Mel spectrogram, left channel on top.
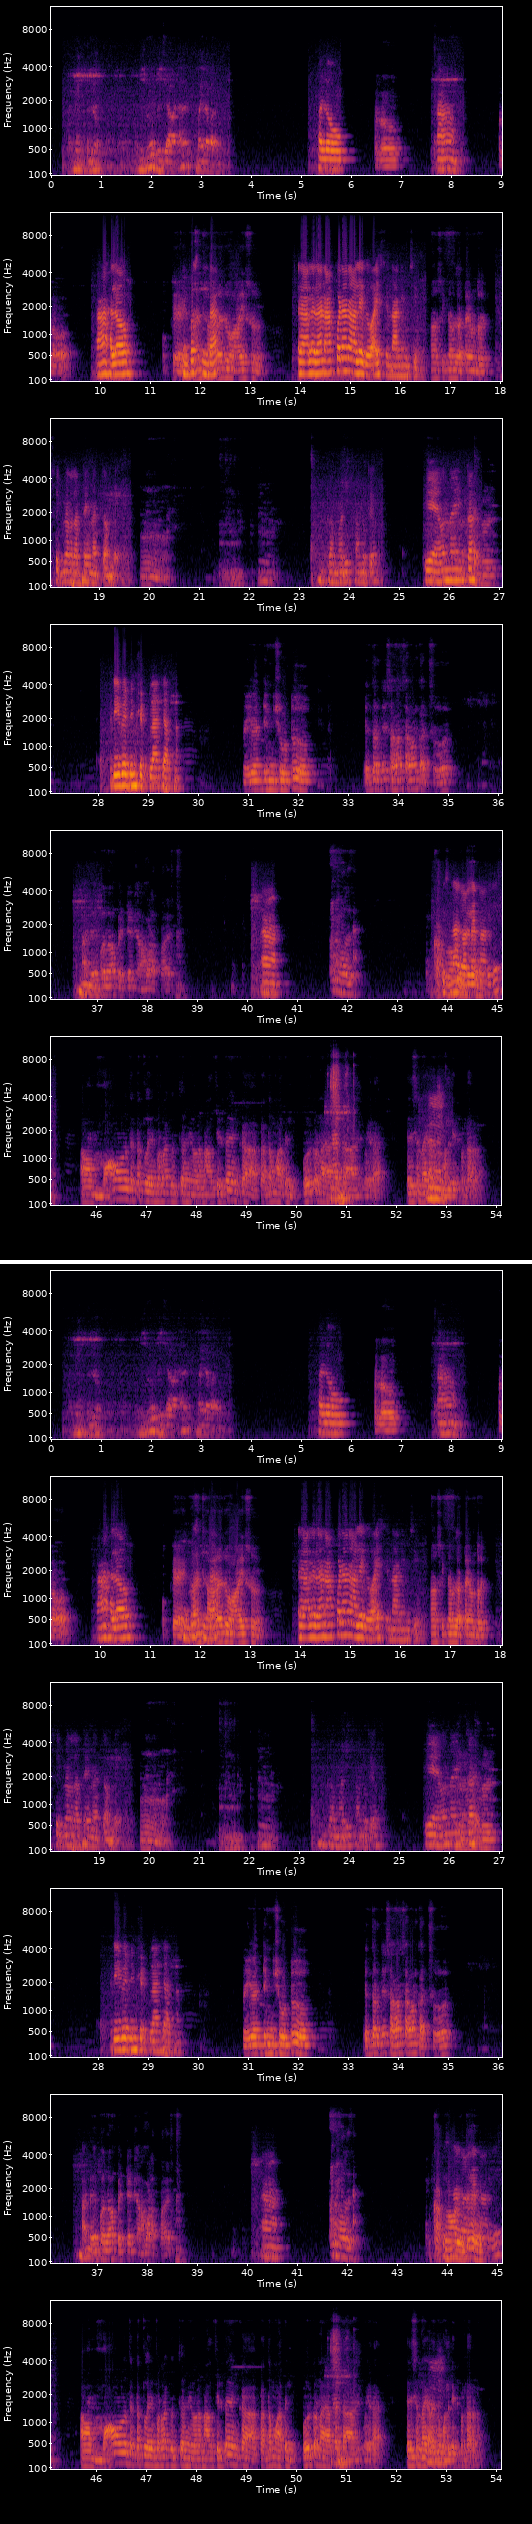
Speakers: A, on the left; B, on the right.
A: <unintelligible> గుంటూరు విజయడ మైలవరం హలో
B: హలో
A: ఆవు
B: హలో
A: ఆ హలో
B: ఓకే
A: వినిపిస్తుందా
B: న చాలజ వయిసు
A: రాలేదా నాకు కూడా రాలేదు వాయిస్ వచ్చ దా నుంచి
B: సిగ్నల్ కట్ అయి
A: సిగ్నల్ కట్ట అయినట్టు తమ్ే
B: ఆ
A: <unintelligible> <inaudible> ఇంకా మరి అందుకే ఏమున్నాయి
B: ఏముంది
A: ఇంకా ప్రీ వెడ్డింగ్ షిఫట్ ప్లాన్ చేస్త
B: ప్రీవెడ్డింగ్ ని ఇటు ఇద్దరిది సగన్ సగన్ ఖర్చు ఆ
A: ఉమ్.
B: టేపులా పెట్టేటిటు కనపడ అదే
A: ఆ
B: అదే కట్న
A: పిసినారి
B: అడిగితే
A: వాళ్ళేనా ఆళ్ళు?
B: ఆ మాముూలు తిట్టట్లు ఇప్పు కూర్చొని నాలుగు తిడితే ఇంకా పెద్దమ్ మా ఆపింది ఊరుకున్నా
A: ఆహా!
B: పెద్ద మీ తెలిసందా కదా
A: హ్మ్.
B: ఎందుకు మళ్ళీ తిట్టుకుంటారట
